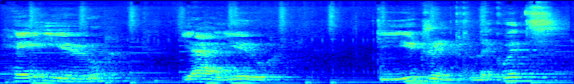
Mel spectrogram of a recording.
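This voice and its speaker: A man playing a pushy, over-excited pitchman in a parody TV advert, with dramatic delivery in an echoey hall. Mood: persuasive. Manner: dramatic, swinging from measured to shouting. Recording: echoey hall, distant, music behind.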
